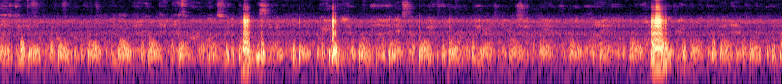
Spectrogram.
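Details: Fetal Doppler: fast, galloping whooshing fetal heartbeat with placental blood flow, plus a few sharp thumps from the baby kicking and flipping.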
